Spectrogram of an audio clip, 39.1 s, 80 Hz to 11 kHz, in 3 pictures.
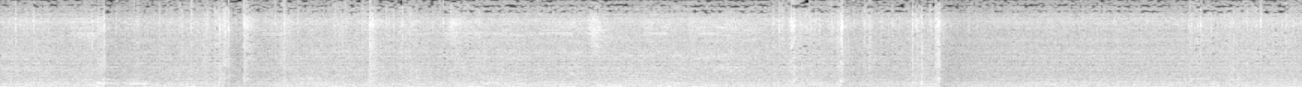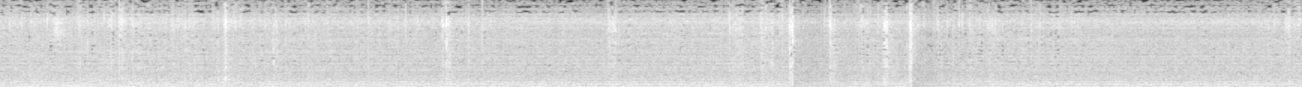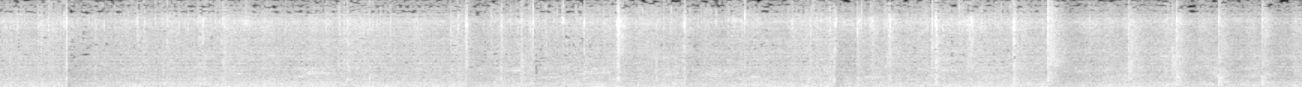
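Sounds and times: puzzle cube clicking as turned: 0:01.8 - 0:04.2, 0:07.8 - 0:09.5, 0:13.8 - 0:16.1, 0:16.9 - 0:17.8, 0:20.3 - 0:23.1, 0:25.8 - 0:28.6, 0:29.3 - 0:29.9, 0:30.6 - 0:36.7.

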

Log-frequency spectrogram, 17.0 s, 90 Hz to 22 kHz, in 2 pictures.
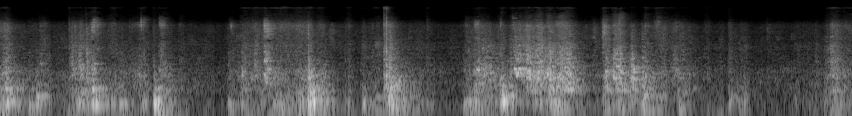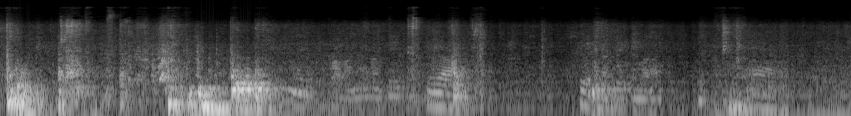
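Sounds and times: foam scraping: 0:00.0 - 0:13.5
sharp knocks of foam boxes: 0:02.4 - 0:05.2, 0:08.3 - 0:11.4
foam lids rubbing on boxes: 0:04.6 - 0:07.0.

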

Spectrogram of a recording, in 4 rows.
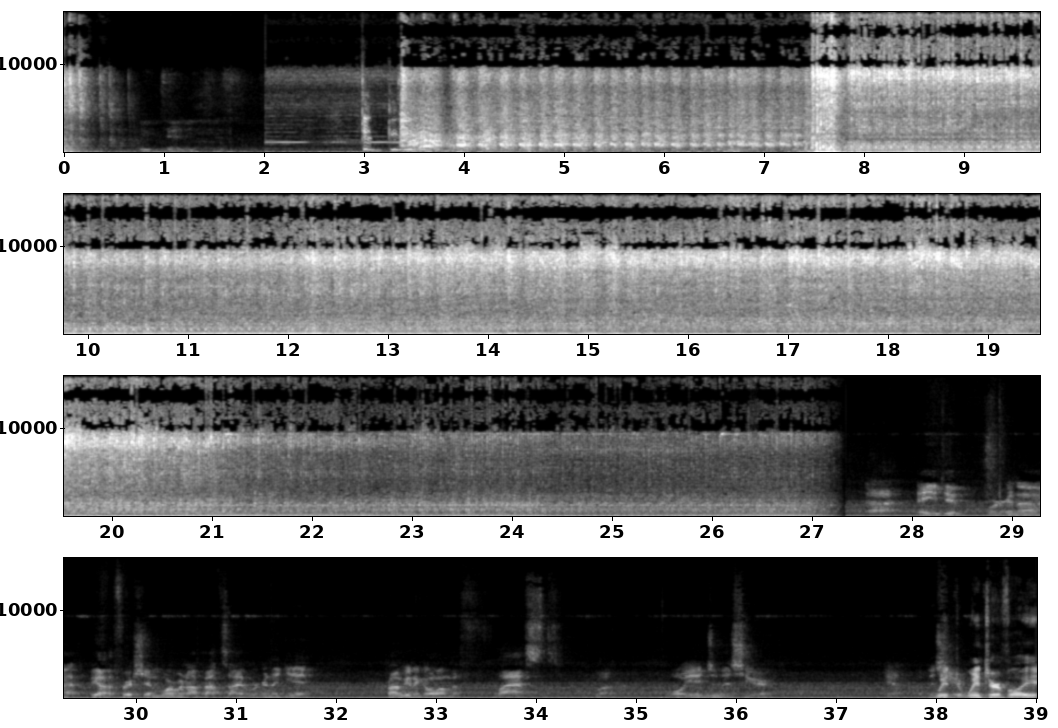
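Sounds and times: diesel engine cranking and idling: 0:03.0 - 0:33.2.

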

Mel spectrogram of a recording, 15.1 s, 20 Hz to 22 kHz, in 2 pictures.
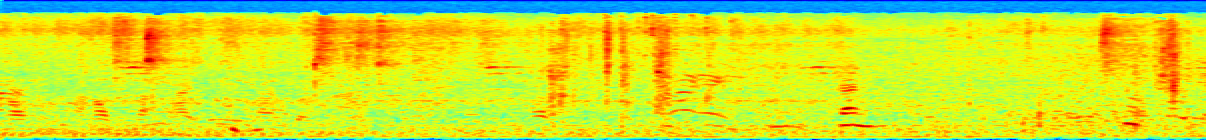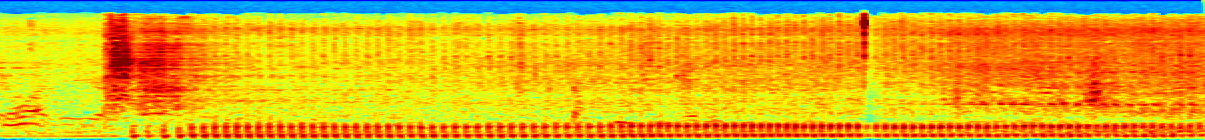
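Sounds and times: small engine idling: 0:08.2 - 0:15.0.

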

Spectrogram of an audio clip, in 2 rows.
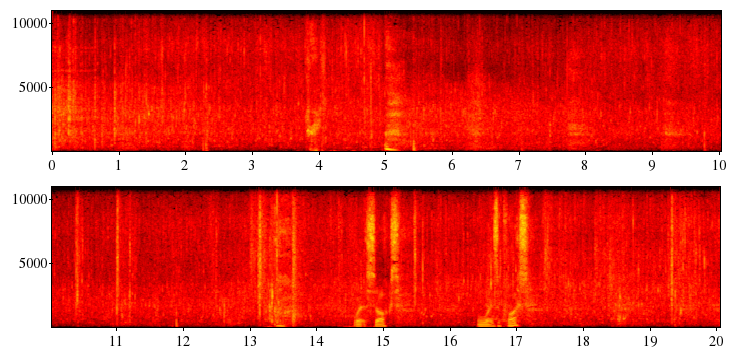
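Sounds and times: footsteps on plank and splashes: 0:00.0 - 0:02.7, 0:03.9 - 0:08.3, 0:09.1 - 0:20.0
shallow river running: 0:00.0 - 0:20.0
person muttering: 0:05.0 - 0:05.4
person grunting: 0:05.0 - 0:05.5, 0:13.4 - 0:13.8.

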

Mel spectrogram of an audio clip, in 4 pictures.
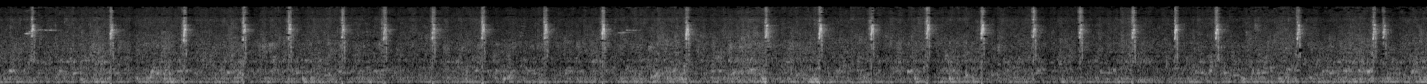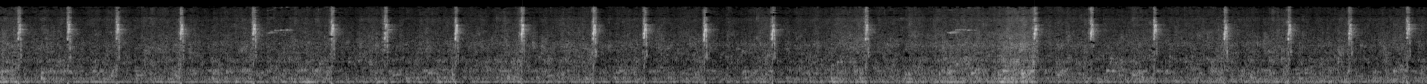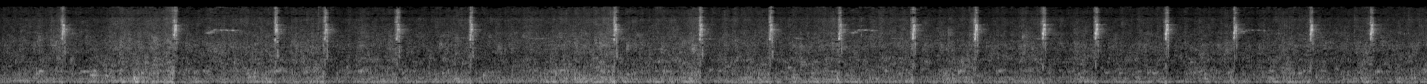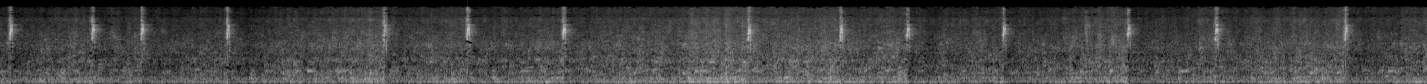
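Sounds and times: bird clicking calls: 0:00.1 - 0:19.6, 0:23.8 - 0:29.3.

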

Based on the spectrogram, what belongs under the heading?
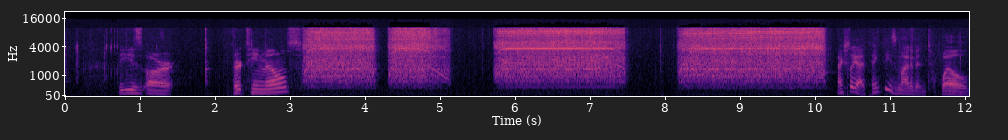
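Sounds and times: cordless ratchet whirring: 0:03.2 - 0:07.6, 0:08.2 - 0:10.2.

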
